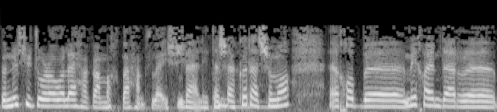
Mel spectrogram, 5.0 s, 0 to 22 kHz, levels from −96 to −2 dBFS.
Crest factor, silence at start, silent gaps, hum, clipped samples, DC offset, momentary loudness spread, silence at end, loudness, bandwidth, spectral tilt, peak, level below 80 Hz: 10 dB; 0 s; none; none; under 0.1%; 0.1%; 6 LU; 0 s; -17 LUFS; 8.8 kHz; -5 dB/octave; -6 dBFS; -48 dBFS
